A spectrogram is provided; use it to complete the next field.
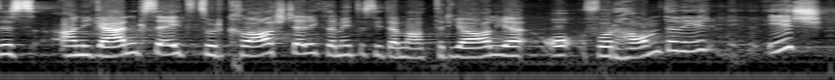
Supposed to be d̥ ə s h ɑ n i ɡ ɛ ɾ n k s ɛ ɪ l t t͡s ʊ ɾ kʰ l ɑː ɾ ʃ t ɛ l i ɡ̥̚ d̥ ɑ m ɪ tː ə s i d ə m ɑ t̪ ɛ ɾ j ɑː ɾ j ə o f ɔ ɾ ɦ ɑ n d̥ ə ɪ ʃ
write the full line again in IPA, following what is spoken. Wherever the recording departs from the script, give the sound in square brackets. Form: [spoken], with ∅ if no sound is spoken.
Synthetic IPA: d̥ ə s h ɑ n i ɡ [æ] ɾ n k s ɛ ɪ [∅] t t͡s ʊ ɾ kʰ l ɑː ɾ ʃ t ɛ l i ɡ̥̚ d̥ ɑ m ɪ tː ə s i d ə m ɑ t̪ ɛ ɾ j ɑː [l] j ə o f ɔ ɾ ɦ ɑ n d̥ ə ɪ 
